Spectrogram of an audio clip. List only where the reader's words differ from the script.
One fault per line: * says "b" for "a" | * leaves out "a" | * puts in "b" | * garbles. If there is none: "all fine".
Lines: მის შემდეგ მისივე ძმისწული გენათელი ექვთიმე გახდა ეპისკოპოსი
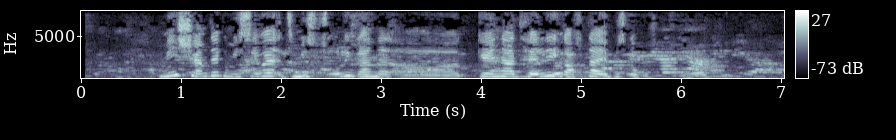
* leaves out "ექვთიმე"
